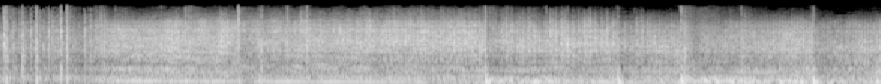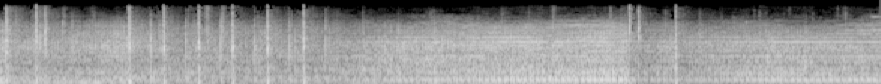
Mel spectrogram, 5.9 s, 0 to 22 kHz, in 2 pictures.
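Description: North American P-51 Mustang's Packard Merlin V-12 engine in a fast low pass, its pitch dropping as it goes by, with a rapid crackle of exhaust pops.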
